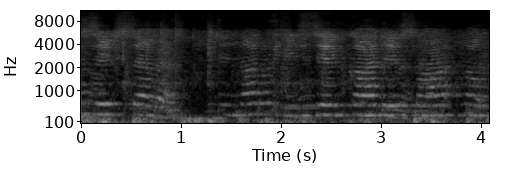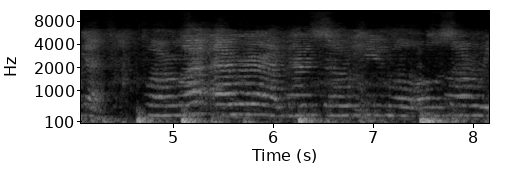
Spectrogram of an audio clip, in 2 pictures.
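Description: Young girls' voices in a sing-song chant through handheld microphones, held wavering pitches broken by short pauses, with a few low bumps on the microphones in the second half.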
